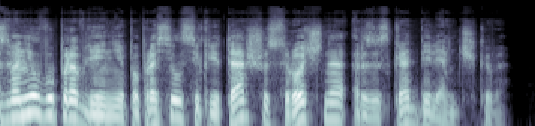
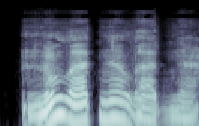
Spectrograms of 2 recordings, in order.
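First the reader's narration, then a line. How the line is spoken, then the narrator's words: Whisper. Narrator (Russian): шептал Игорь Васильевич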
